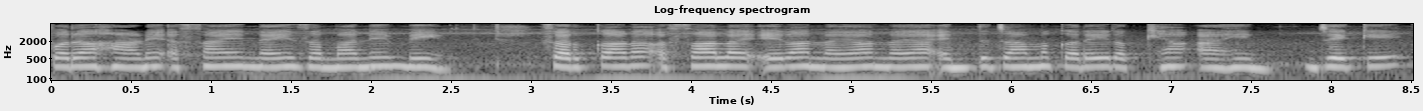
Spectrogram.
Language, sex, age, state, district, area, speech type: Sindhi, female, 18-30, Maharashtra, Thane, urban, spontaneous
